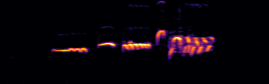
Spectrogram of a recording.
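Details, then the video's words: Song of a White-rumped shama: a steady whistled note, then two short clear whistles and a burst of rich, rapidly warbled, rising and falling notes. "เสียงนกบินหลาดง, White-rumped shama Song."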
